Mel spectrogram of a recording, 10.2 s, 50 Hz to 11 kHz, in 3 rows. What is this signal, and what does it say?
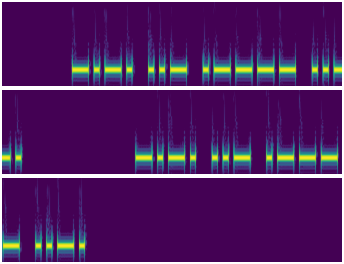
Morse code, heard as a keyed tone, about 22 wpm, 700 Hz. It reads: CU1F CU1F
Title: DXCC-100 Call Signs - 4 Characters - Repeated 2x - 22wpm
